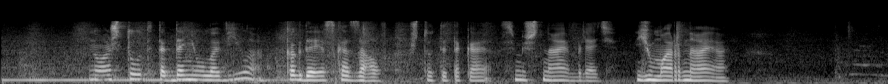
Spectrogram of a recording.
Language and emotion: Russian, angry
